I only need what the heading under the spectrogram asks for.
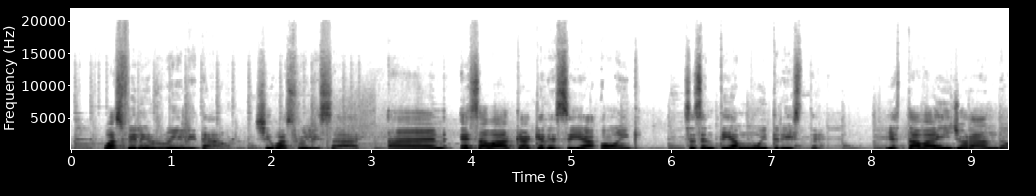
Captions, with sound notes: She was really sad, and (speaking Spanish)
